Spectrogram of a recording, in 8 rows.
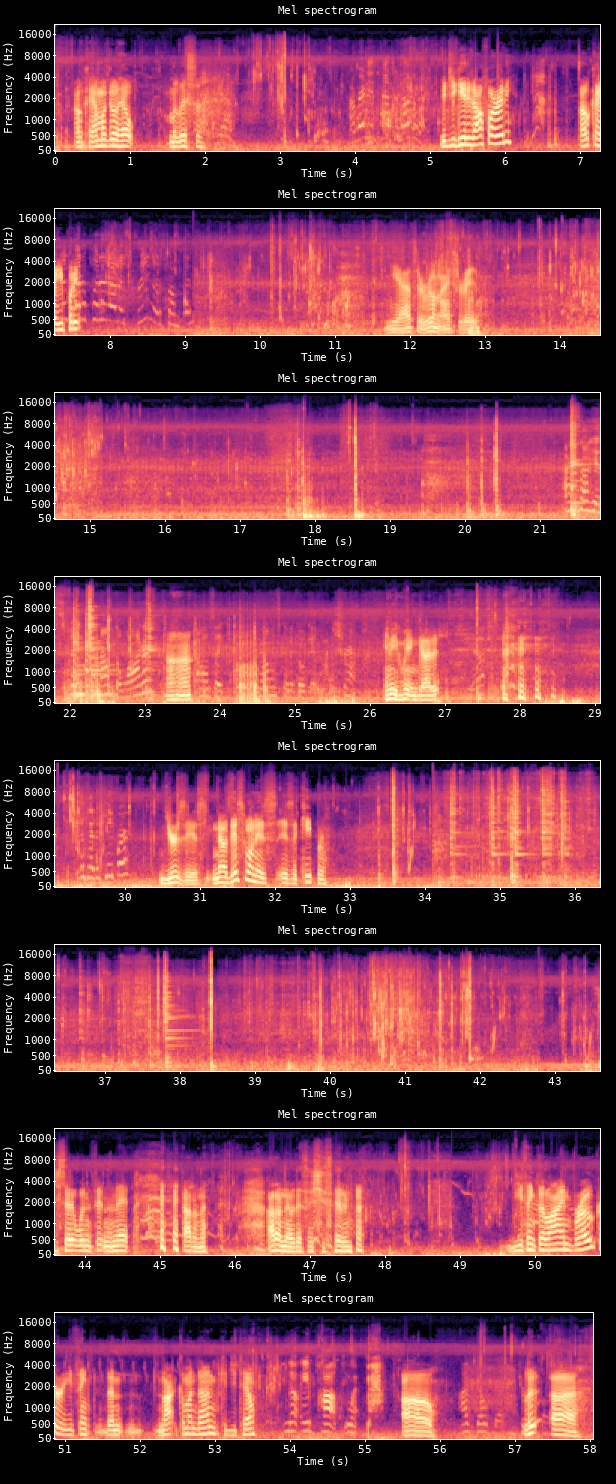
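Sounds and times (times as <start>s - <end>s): wind and water rumble: 0.0s - 58.0s
gear knocking against hull: 19.9s - 26.1s.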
